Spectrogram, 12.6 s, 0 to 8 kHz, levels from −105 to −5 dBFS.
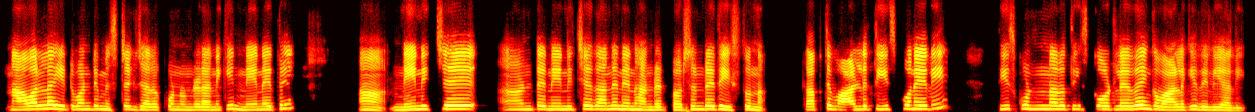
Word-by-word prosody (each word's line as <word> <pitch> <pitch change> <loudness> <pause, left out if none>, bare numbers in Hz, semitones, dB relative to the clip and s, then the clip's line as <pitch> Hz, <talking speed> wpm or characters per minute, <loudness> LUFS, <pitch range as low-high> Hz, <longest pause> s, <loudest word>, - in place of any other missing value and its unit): నా 200 - +5
వల్ల 250 +3 +4
ఎటువంటి 225 0 -3
మిస్టేక్ 210 +1 -4
జరక్కుండ 200 0 -3
ఉండడానికి 195 +4 -2 0.2
నేనైతే 215 +7 -1 0.8
ఆ! - - +3 0.4
నేనిచ్చే 235 - +4 0.6
అంటే 220 +2 -1
నేను 220 0 +1
ఇచ్చే 245 +3 0
దాన్నే 230 +2 +1
నేను 220 -1 +1
100% 205 +3 -2
అయితే 230 +1 +2
ఇస్తున్నా. 195 -2 -3 0.4
కాకపోతే 205 +5 +1
వాళ్ళు 210 +4 +3
తీసుకునేది 255 +4 +3 0.6
తీసుకుంటున్నారో? 245 -1 0
తీసుకోవట్లేదో? 230 +2 0
ఇంక 230 -2 -1
వాళ్ళకే 200 +4 0
తెలియాలి. 180 -3 -2
225 Hz, 120 wpm, -23 LUFS, 200-240 Hz, 0.8 s, నా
